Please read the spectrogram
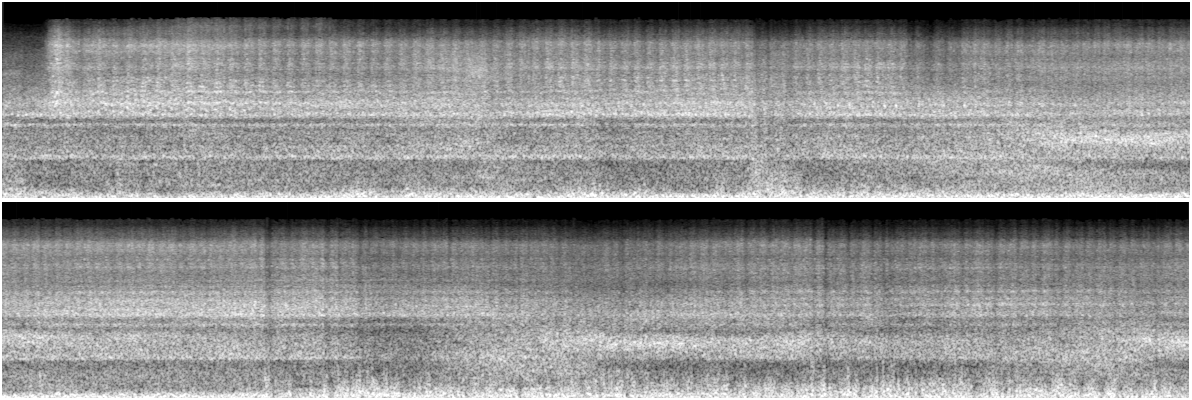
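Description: Steady low rumble of wind rushing over the microphone as a road bicycle descends at speed.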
